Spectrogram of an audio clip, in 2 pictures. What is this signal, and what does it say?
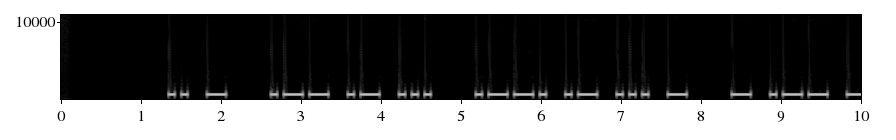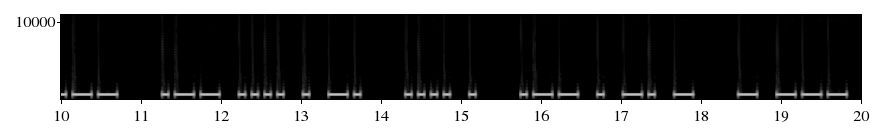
Morse code, heard as a keyed tone, about 15 wpm, 700 Hz. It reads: IT WAS PAST TWO WHEN HE WENT TO
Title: Sentences from Top 1000 Words - Review Part 3 - 15wpm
